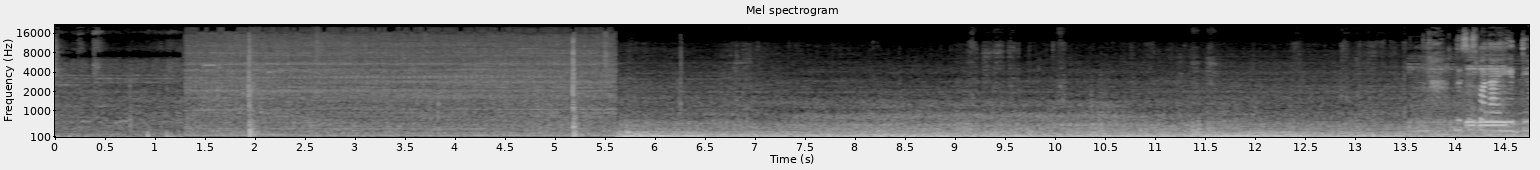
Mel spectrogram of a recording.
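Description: Steady engine hum and road rumble inside a booked cab driving through traffic on the way out of Dehradun, a low continuous drone that grows louder after a quieter opening stretch, with no talking.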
